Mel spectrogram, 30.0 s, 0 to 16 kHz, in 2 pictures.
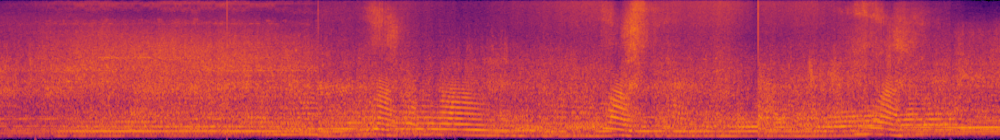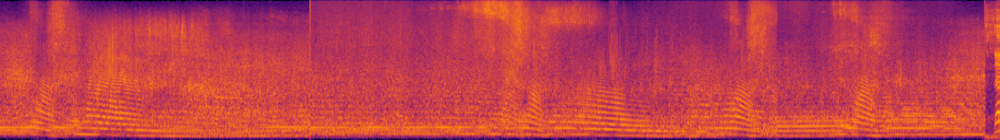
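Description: Aerobatic race plane's propeller engine (Extra 330LX) running hard. Its pitch sweeps up and falls away again and again as the plane flies past and turns.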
